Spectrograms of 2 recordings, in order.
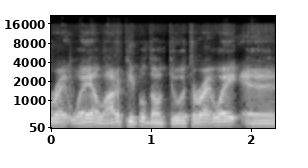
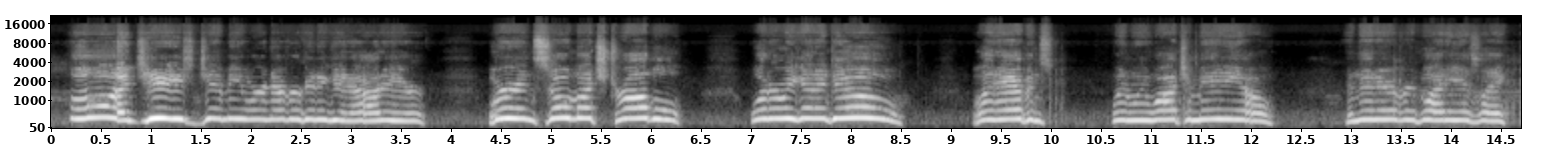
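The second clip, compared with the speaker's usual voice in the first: very high, loud character voice, "do" stretched; 6 dB louder than usual. Doing a Jimmy Neutron bit while waiting for the game to work: Jimmy Neutron character voice. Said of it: "doing the Jimmy Neutron thing".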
